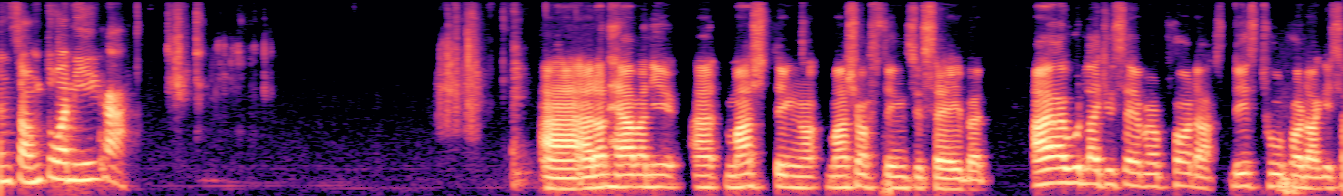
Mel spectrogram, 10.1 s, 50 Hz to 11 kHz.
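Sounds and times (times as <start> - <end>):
plastic sachet crinkling: 1.2 - 2.1, 3.3 - 3.9.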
